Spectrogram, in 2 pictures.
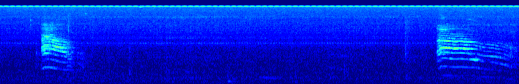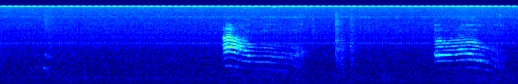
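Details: Cats that won't stop meowing indoors: four short, sharply rising-and-falling meows spaced several seconds apart in an otherwise quiet room.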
